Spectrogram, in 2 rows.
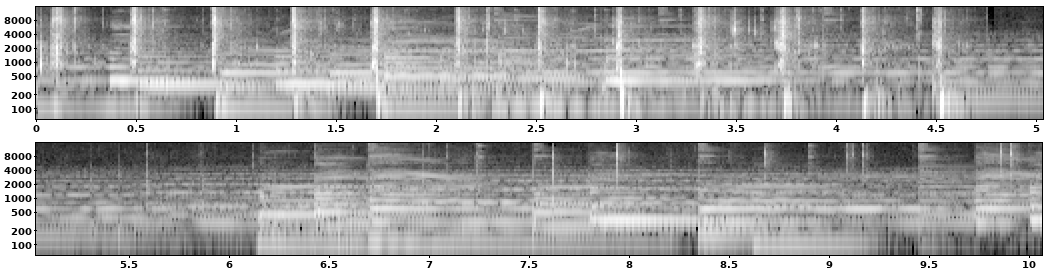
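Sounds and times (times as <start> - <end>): pestle pounding in stone mortar: 0.0 - 4.8
music with long held notes: 0.0 - 10.0.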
